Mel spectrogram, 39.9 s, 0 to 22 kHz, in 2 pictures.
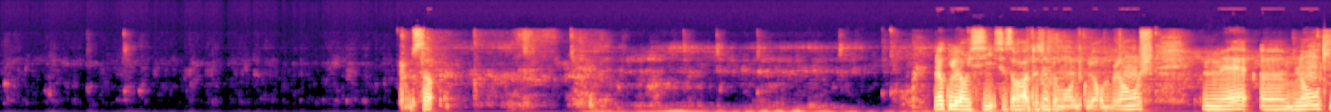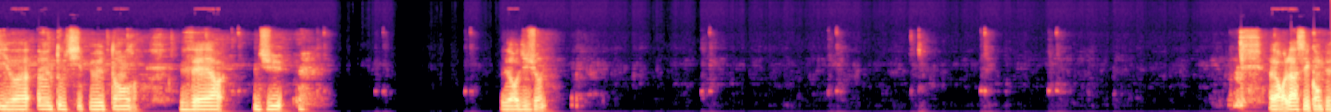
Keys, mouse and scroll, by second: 0.3 a, 0.8-1.4 scroll down 4, 1.4 middle click, 2.2-4.9 scroll up 3, 4.9-5.8 scroll up 1, 5.8-6.2 scroll down 4, 6.5-10.3 middle drag, 11.5-13.4 middle drag, 13.4 right click, 15.6-18.7 drag, 19.1-19.5 scroll down 3, 19.5 middle click, 20.4-21.4 scroll up 6, 21.0 middle click, 21.6-23.2 middle drag, 24.8 click, 25.7 click, 26.9 click, 33.7-35.1 middle drag, 35.8-37.9 drag.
